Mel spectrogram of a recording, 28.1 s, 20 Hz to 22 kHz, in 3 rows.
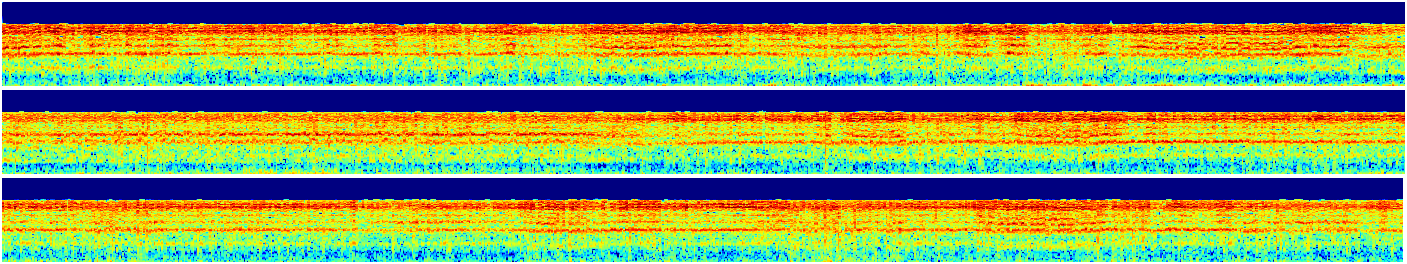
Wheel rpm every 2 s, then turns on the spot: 230, 230, 230, 230, 210, 190, 200, 220, 230, 230, 230, 230, 230, 220.
none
